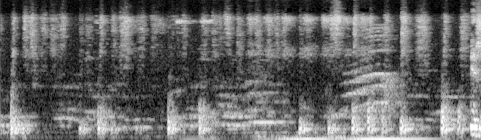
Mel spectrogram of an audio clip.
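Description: Chalk or marker strokes scratch across a board during a ratio and proportion maths lesson, short scraping bursts in uneven rhythm, close and moderately loud, with a low hum in the background.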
